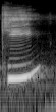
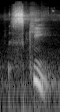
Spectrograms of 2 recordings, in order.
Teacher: find an aspirated stop there but in ski it is unaspirated aspirated with a strong forceful expulsion of air air particles an aspirated there is no strong expulsion of air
